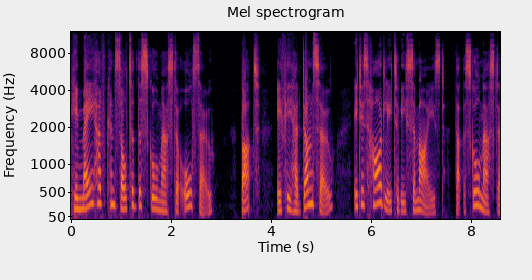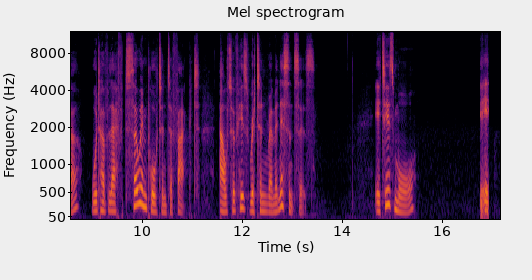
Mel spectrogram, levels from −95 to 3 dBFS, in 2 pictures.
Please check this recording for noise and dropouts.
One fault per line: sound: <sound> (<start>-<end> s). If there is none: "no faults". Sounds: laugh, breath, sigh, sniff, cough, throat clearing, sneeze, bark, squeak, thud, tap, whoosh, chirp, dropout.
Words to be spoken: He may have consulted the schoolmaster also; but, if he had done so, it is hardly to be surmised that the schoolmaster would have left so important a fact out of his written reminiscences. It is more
sound: laugh (16.8-16.9 s)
